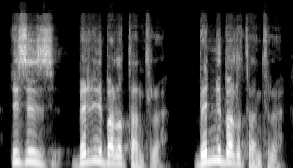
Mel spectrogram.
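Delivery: put-on quoting his teacher Swamiji in a gentle Indian accent. Recalling Swamiji's words to students, light Indian accent. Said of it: "With his Indian accent".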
